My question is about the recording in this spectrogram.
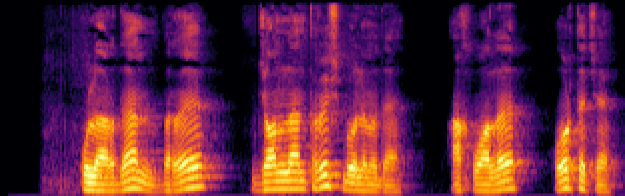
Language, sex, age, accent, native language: Uzbek, male, 40-49, Toshkent viloyati, Uzbek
